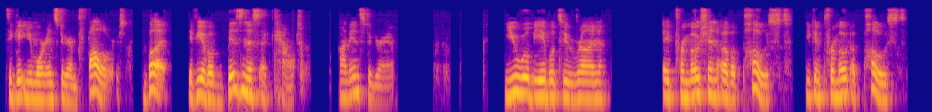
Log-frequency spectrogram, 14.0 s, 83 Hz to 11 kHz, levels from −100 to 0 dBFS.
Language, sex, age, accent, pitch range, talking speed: English, male, 30-49, American, 150-175 Hz, 135 wpm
